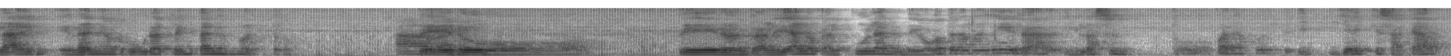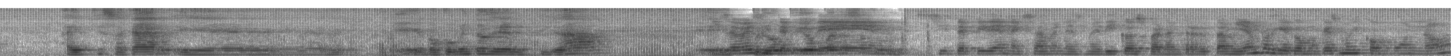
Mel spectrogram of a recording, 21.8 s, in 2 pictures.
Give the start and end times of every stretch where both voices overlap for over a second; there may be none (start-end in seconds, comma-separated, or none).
16.2-17.6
